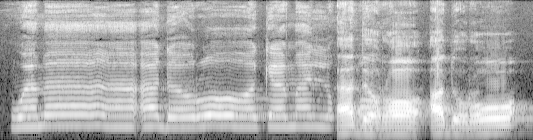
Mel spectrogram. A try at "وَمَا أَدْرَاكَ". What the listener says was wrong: ادرو نہیں پڑھنا ہے، اس کو واو کی طرف اشارہ نہیں دینا، ادرا ادرو اگر پڑھیں گے تو اس میں واو کی مشابہت ہو رہی ہے، وما ادراک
